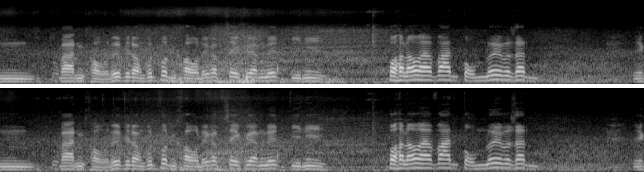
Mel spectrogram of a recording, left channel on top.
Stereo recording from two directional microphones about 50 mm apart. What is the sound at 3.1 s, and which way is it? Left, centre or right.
Speech, right.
